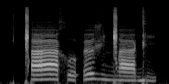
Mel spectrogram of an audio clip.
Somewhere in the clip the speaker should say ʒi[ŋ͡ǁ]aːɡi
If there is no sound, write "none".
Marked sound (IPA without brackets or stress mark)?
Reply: ŋ͡ǁ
